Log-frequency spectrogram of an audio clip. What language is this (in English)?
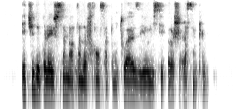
French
